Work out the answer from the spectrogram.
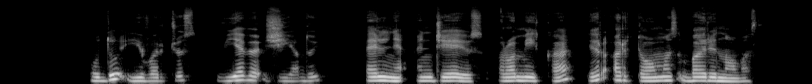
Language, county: Lithuanian, Alytus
